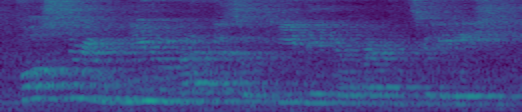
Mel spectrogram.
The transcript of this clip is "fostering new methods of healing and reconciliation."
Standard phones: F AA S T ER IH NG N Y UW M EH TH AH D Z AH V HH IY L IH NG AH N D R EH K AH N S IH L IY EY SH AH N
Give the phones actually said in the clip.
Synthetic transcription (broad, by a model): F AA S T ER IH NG N Y UW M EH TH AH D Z AH V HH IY N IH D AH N R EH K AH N S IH L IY EY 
